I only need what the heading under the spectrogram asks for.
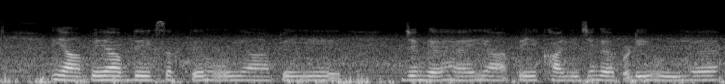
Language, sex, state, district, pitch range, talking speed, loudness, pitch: Hindi, female, Haryana, Jhajjar, 185-195 Hz, 155 wpm, -18 LUFS, 195 Hz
